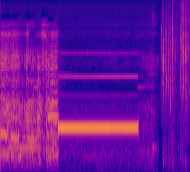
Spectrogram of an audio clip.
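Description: Music breaks off just under a second in and gives way to a single steady electronic beep, one pure tone held for about a second, which cuts off shortly before the end.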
